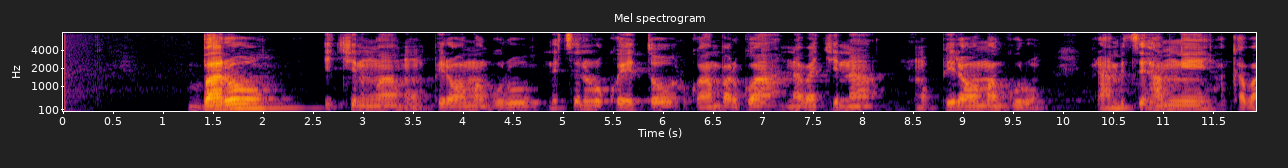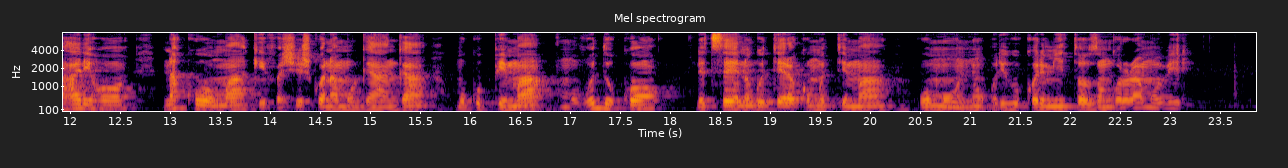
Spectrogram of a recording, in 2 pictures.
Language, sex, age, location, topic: Kinyarwanda, female, 18-24, Huye, health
